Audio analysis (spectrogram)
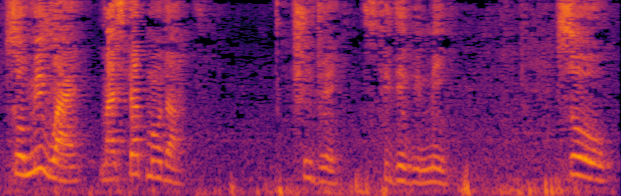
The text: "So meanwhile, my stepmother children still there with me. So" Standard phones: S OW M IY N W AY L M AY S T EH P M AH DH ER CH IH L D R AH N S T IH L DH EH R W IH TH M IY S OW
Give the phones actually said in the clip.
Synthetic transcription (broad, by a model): S OW M IY W AY M AY S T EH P M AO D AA CH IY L D R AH N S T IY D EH W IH M IY S OW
